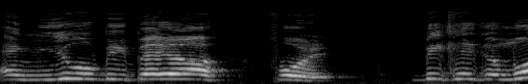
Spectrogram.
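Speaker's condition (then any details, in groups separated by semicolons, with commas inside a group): Cerebral palsy; affects speech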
